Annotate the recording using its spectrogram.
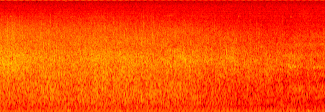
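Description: Audience applause, slowly dying away.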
